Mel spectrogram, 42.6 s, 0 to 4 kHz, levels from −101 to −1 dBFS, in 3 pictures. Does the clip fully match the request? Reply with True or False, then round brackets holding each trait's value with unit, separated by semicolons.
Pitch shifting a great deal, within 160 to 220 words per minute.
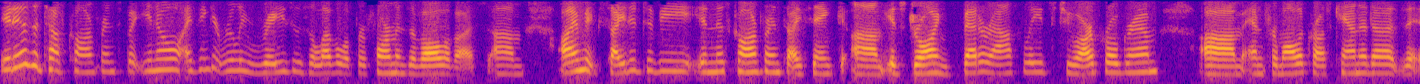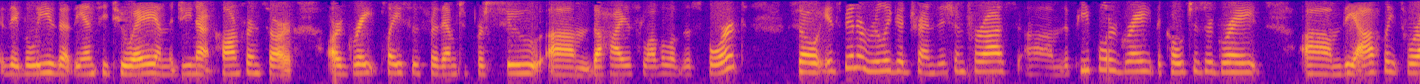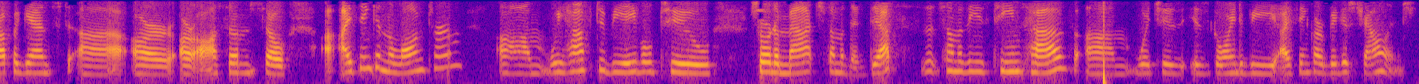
False (3.8 semitones; 195 wpm)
